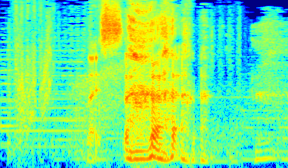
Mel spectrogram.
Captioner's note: laughs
